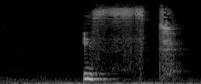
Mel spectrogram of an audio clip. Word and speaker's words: ist: The third person is ist. So is is and with a T ist.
